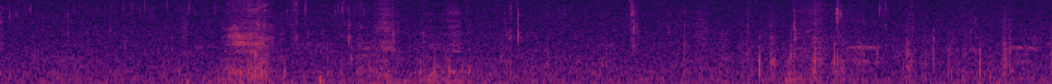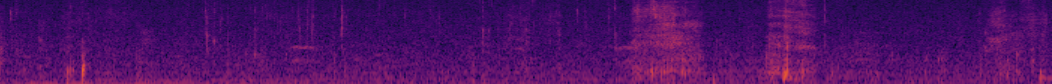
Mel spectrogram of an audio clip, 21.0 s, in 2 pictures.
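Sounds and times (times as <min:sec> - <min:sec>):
chewing and mouth smacks: 0:05.0 - 0:14.1.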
